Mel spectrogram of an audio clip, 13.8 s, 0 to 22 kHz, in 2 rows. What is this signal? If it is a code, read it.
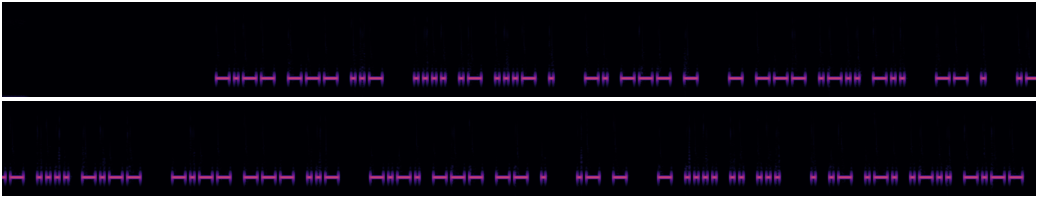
Morse code, heard as a keyed tone, about 40 wpm, 700 Hz. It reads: YOU HAVE NOT TOLD ME WHY YOU COME AT THIS EARLY
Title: Sentences from Top 1000 Words - Review Part 2 - 40wpm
